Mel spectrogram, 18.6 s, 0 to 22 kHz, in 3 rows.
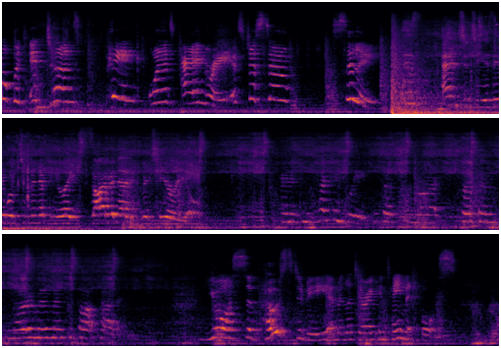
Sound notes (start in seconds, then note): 4.8 bang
